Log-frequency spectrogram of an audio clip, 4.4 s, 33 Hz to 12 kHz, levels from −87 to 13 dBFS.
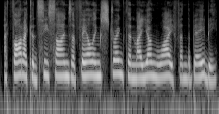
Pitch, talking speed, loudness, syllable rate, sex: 225 Hz, 220 wpm, -16 LUFS, 4.3 syllables/s, female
